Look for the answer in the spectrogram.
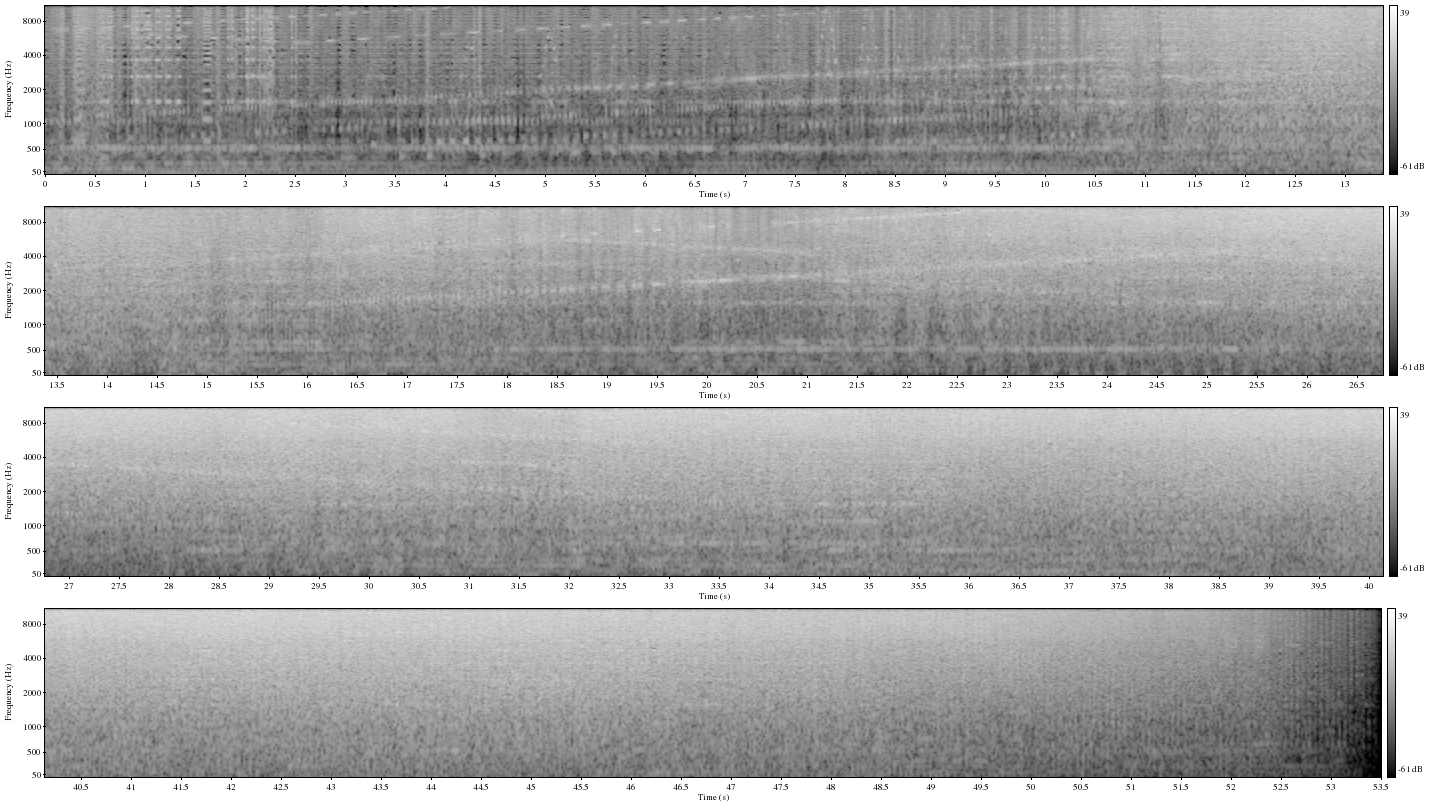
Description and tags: This was a big four oscillator, four filters four enevelope, four amplifiers, eight lfos, two distortion modules, two balance modulating two -> one mixers. In other words a big moduler synth patch. What you hear is just middle c neing played. I could run this thing for minutes without it ever repeating due to lfo modulating lfo, and multiple inputs for control voltages on the filters frequency cutoff.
